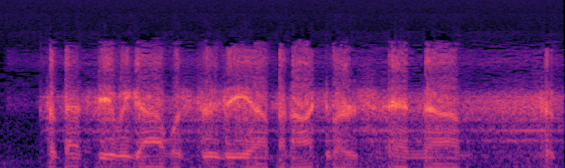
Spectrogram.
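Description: A voice talking over a space-to-ground radio link, starting a moment in, with the narrow sound of a radio transmission.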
